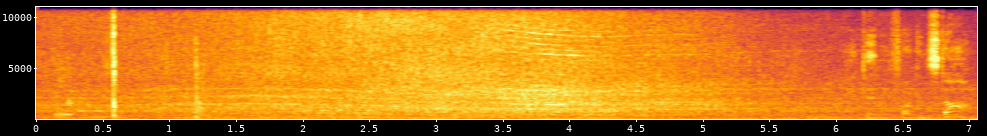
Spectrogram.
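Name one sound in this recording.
A bus drives past with a rising and fading rumble.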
